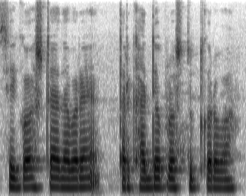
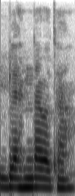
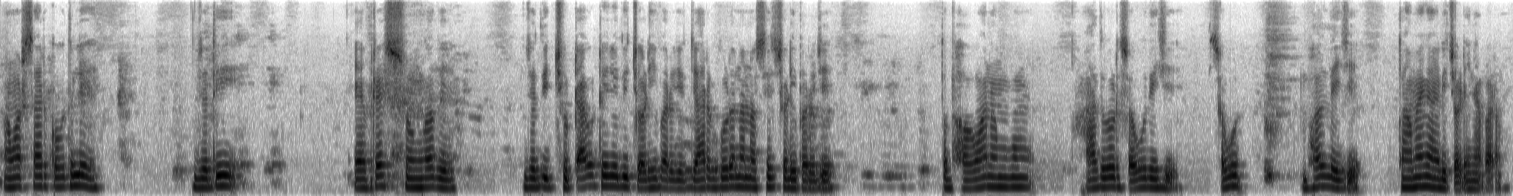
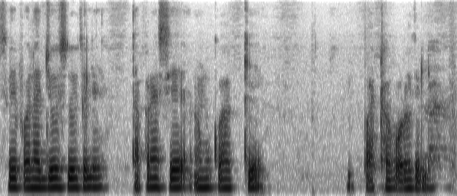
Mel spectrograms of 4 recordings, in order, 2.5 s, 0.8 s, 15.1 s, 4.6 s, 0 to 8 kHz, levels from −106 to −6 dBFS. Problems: constant background noise, continuous background conversations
